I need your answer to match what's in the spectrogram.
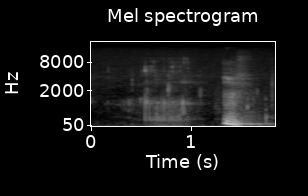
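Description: Soft, irregular chewing noises of Terrassenplatzl being eaten, followed by a sudden loud, low voiced sound like a satisfied murmur or grunt that trails off into a steady hum.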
